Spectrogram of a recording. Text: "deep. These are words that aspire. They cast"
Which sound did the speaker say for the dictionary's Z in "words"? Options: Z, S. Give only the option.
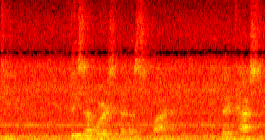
Z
